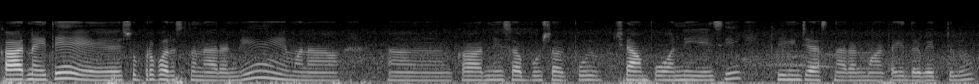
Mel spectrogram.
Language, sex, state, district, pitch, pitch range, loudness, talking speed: Telugu, female, Andhra Pradesh, Krishna, 200 Hz, 190-220 Hz, -24 LUFS, 105 wpm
